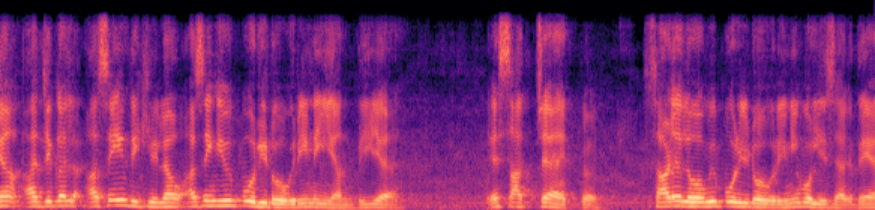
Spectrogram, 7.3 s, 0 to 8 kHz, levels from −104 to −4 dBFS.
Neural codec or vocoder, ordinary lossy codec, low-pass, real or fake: codec, 24 kHz, 3 kbps, HILCodec; none; 7.2 kHz; fake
